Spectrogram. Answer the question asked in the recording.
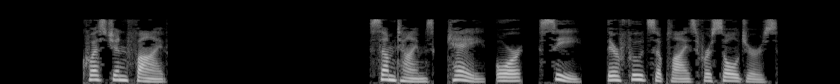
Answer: The answer? Rations.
